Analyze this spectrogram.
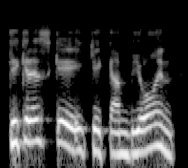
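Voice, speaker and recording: Fairly high in pitch for a man, his voice has a dark, mellow tone and ordinary pitch variation. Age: 20s. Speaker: podcast host. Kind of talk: casual interview conversation.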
